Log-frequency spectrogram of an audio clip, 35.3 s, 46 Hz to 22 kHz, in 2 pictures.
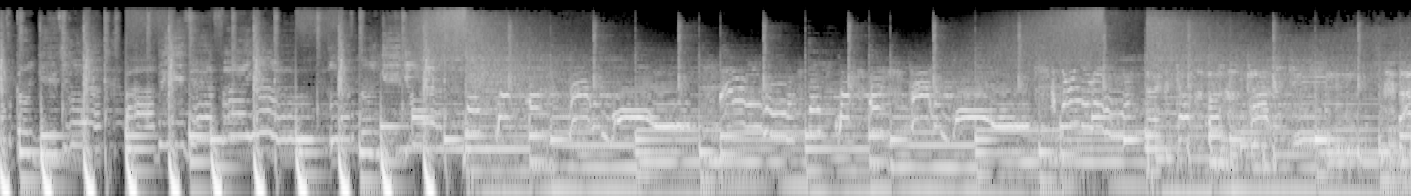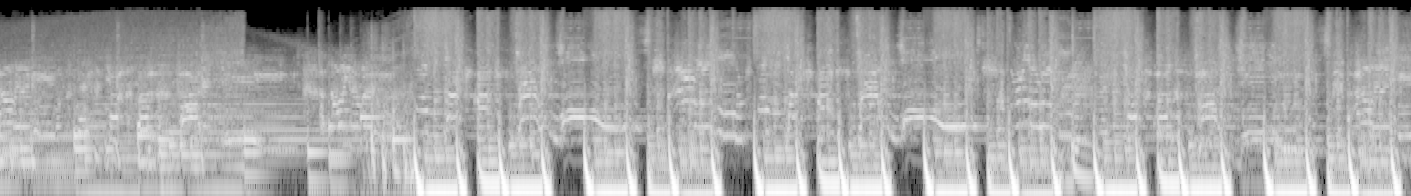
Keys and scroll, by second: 2.9-5.0 typing, 11.8-13.7 typing, 14.8 w, 15.2 d, 15.8 q, 31.1-33.0 typing, 35.1-35.2 typing.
